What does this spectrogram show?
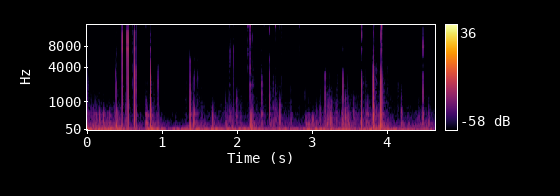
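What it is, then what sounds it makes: Urethane foam sponge scratched. Long nails scratch a white urethane foam sponge, producing a quiet, steady run of dry scratchy crackles with sharp, bright clicks scattered throughout. A soft low rumble sits beneath the scratching.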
